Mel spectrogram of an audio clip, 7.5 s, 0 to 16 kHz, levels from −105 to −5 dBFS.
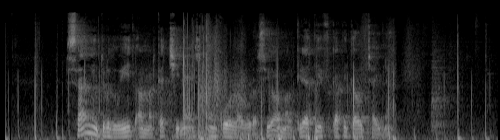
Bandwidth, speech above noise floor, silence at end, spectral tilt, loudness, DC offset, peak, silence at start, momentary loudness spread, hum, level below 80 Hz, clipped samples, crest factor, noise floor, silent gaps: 11 kHz; 22 dB; 0.15 s; -5 dB/octave; -49 LUFS; under 0.1%; -26 dBFS; 0.1 s; 18 LU; none; -62 dBFS; under 0.1%; 24 dB; -71 dBFS; none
